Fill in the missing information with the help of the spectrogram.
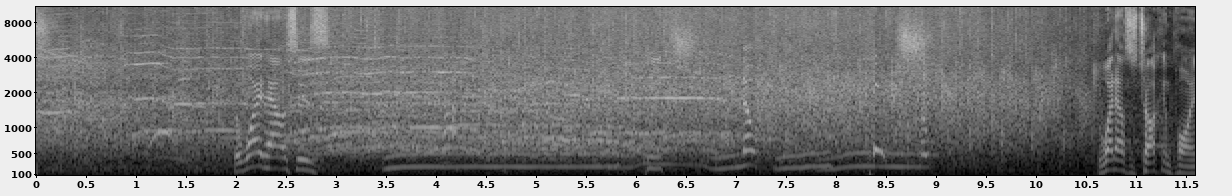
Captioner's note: cheers and applause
